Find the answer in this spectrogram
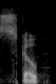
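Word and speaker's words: Schoop: Jonathan Shoup pronounced Scope.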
